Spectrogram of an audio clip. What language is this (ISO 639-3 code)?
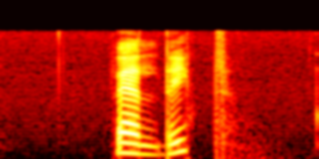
swe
